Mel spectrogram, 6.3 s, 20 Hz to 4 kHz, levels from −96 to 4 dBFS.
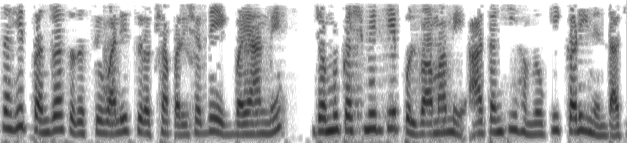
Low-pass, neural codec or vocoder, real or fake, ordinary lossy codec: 3.6 kHz; none; real; AAC, 24 kbps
